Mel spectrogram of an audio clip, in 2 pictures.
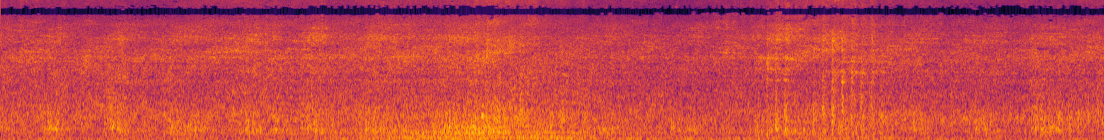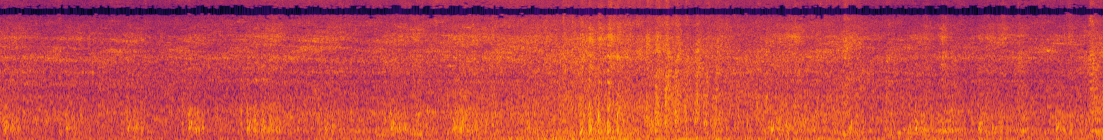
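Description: BNSF intermodal Z train of truck trailers on flatcars rolling past, its wheels running over the rails in a steady low rumble. The rumble swells about five seconds in and again about twenty seconds in.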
